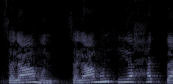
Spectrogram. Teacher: ہا شارپ ہوگا، come from the middle part of the throat · ٹھیک ہے، لیکن ہم ملا کے پڑھیں گے تو ہم سلام، اور میم تنوین یہاں پہ ظاہر ہوگا، تنوین کا نون یہاں پہ ظاہر ہوگا کیونکہ تنوین کے بعد کیا ہے، ہائے، ہا حروف حلقی ہے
